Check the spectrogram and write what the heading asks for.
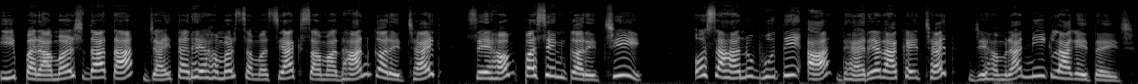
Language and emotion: Maithili, happy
